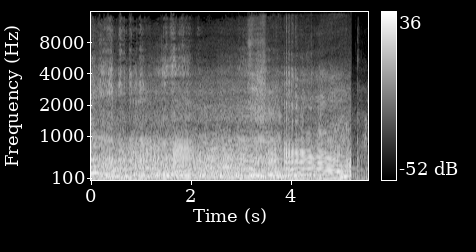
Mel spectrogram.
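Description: A loud ATV engine roars steadily and close at a Myrtle Beach stunt show, holding a rough, revving drone for several seconds before it cuts down sharply near the end.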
